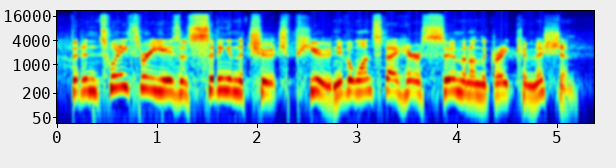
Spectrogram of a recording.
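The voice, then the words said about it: New Zealand accent. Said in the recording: “of New Zealand, or as I call it, the true promised land, because where I'm from ... as you can tell by my accent”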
